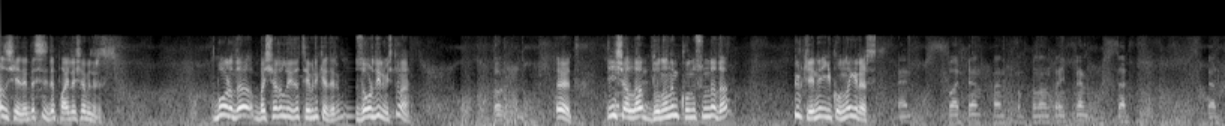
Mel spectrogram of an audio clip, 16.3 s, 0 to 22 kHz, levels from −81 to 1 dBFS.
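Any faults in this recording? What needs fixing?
At 1.40 to 2.84 s, 7.71 to 8.09 s and 9.79 to 10.59 s, the real background turns into a flat, featureless hiss about 3 to 5 dB quieter. That's likely comfort noise in place of the background from discontinuous transmission. Turning off DTX, or raising the comfort-noise level to match, would keep the room sound continuous.

A burst of packet loss hits at 4.64 to 4.75 s. About 95 ms of held, fading sound covers roughly 100 ms that never arrived. A bigger jitter buffer or forward error correction would help ride out bursts like that.

From 5.47 to 7.41 s and again from 11.67 s to the end, the sound gets choppy. That's likely sound chopped by the voice detector, cutting quiet bits out. A less aggressive voice detector with a longer hangover time would stop it clipping those edges.

Nothing comes through above 8 kHz, which fits G.722 at 64 kbps on the call path.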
